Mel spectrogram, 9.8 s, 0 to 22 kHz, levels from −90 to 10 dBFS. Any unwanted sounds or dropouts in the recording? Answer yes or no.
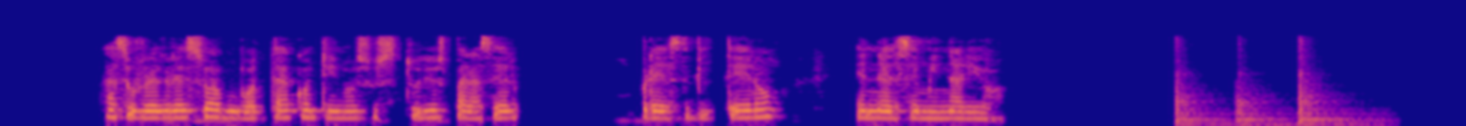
yes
